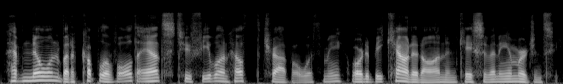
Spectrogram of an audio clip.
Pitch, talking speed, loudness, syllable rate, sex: 130 Hz, 300 wpm, -20 LUFS, 6.9 syllables/s, male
